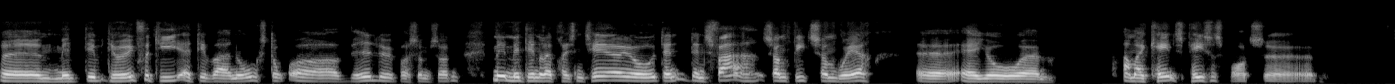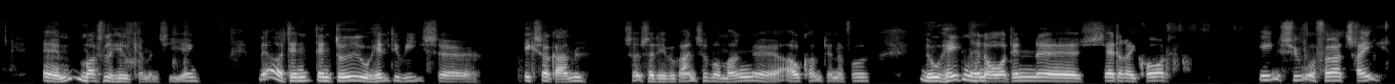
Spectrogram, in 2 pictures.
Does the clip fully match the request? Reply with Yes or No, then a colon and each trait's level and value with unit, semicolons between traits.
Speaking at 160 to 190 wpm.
No: average, 150 wpm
